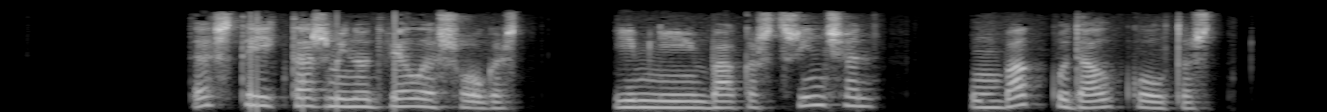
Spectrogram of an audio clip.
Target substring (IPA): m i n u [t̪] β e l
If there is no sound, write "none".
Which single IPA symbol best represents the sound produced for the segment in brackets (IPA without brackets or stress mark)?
t̪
